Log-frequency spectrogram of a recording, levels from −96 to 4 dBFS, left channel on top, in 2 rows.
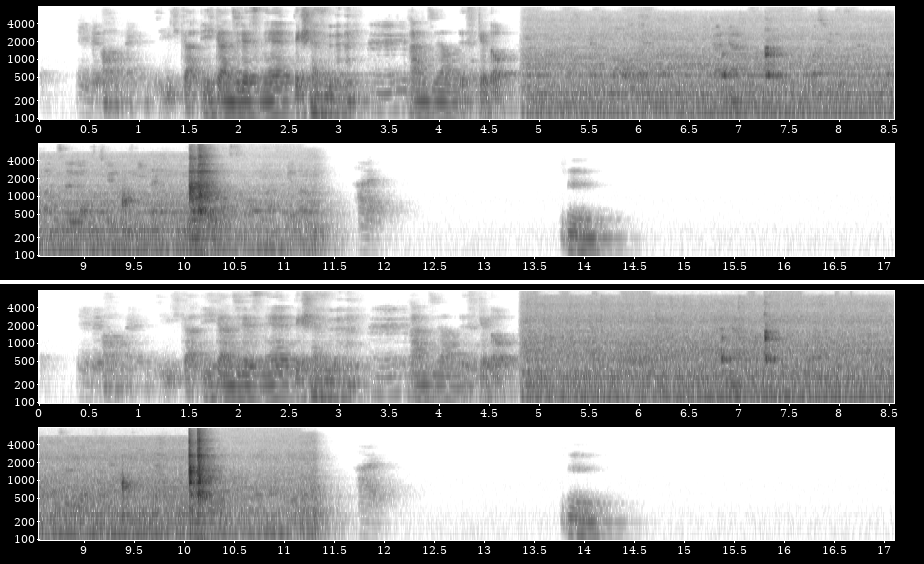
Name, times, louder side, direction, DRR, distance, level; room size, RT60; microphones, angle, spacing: voice 1, 0.4-1.0 3.3-3.8 4.3-4.4 5.2-7.3 7.6-11.2 11.7-11.9, left 3 dB, 85° left, 0 dB, 0.9 m, -50 dB
voice 2, 1.2-3.2 3.7-4.7 6.9-7.0 10.0-10.5 10.8-10.9 13.8-14.1, left 3 dB, 45° left, 4 dB, 0.4 m, -42 dB
sound 1, 4.8-11.3, right 5 dB, 80° right, 0.5 m, -32 dB
3.8 x 2.2 x 3.5 m, 0.69 s
head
